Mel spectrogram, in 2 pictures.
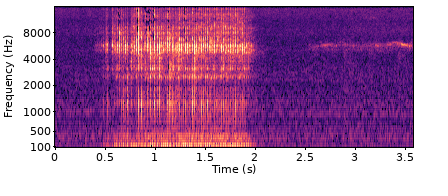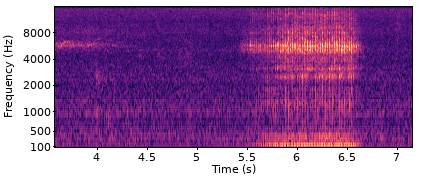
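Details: Cane Corso dog snoring: two loud, rumbling snores on long breaths, about eight breaths a minute, with quiet pauses between.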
